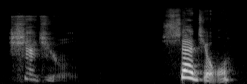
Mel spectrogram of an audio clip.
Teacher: Vous entendez qu'on démarre avec son ch et c'est la première syllabe qui est accentuée.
